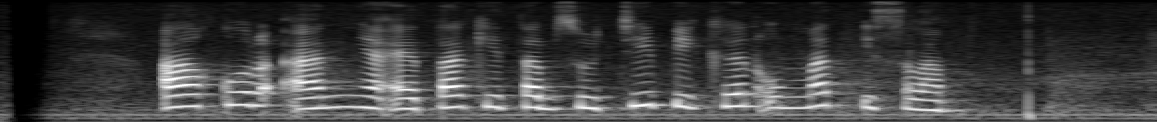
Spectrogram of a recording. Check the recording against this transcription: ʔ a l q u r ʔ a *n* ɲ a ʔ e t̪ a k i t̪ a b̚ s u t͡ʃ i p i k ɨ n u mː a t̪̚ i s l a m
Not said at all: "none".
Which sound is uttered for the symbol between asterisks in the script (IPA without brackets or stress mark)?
n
